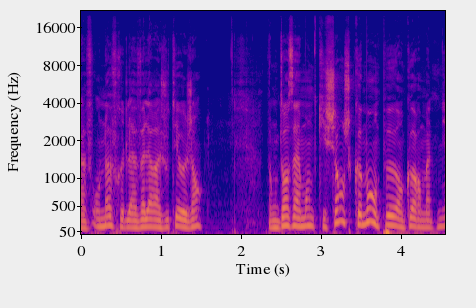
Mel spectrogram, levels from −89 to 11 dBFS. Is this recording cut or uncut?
uncut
